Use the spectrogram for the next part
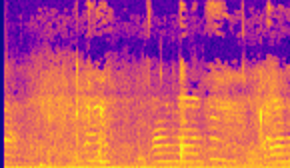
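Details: Stray cats on a street in Morocco, a ginger female and her friend, playing: several faint, short meows with bright overtones that slide downward, over a steady low rumble of street noise.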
